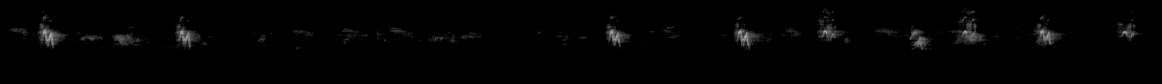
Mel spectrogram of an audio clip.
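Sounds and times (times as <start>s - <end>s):
faint bird chatter: 0.0s - 11.6s
house sparrow cheeping: 0.1s - 2.1s, 5.7s - 11.5s.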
